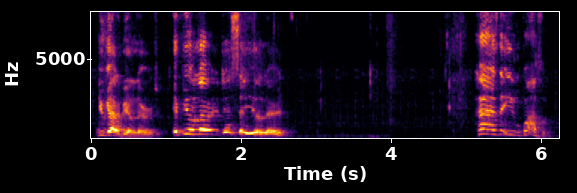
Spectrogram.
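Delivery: very high, loud repeated What?; high disbelieving what; incredulous outburst. Real, not acted. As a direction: shriek it in disbelief.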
